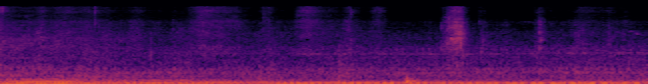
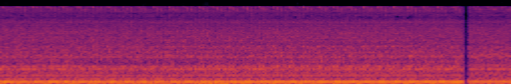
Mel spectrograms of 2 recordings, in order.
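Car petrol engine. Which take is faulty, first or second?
second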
